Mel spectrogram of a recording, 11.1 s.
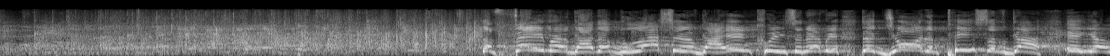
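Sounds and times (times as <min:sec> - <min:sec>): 
small group clapping: 0:00.0 - 0:05.7
speech: 0:04.9 - 0:11.0.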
